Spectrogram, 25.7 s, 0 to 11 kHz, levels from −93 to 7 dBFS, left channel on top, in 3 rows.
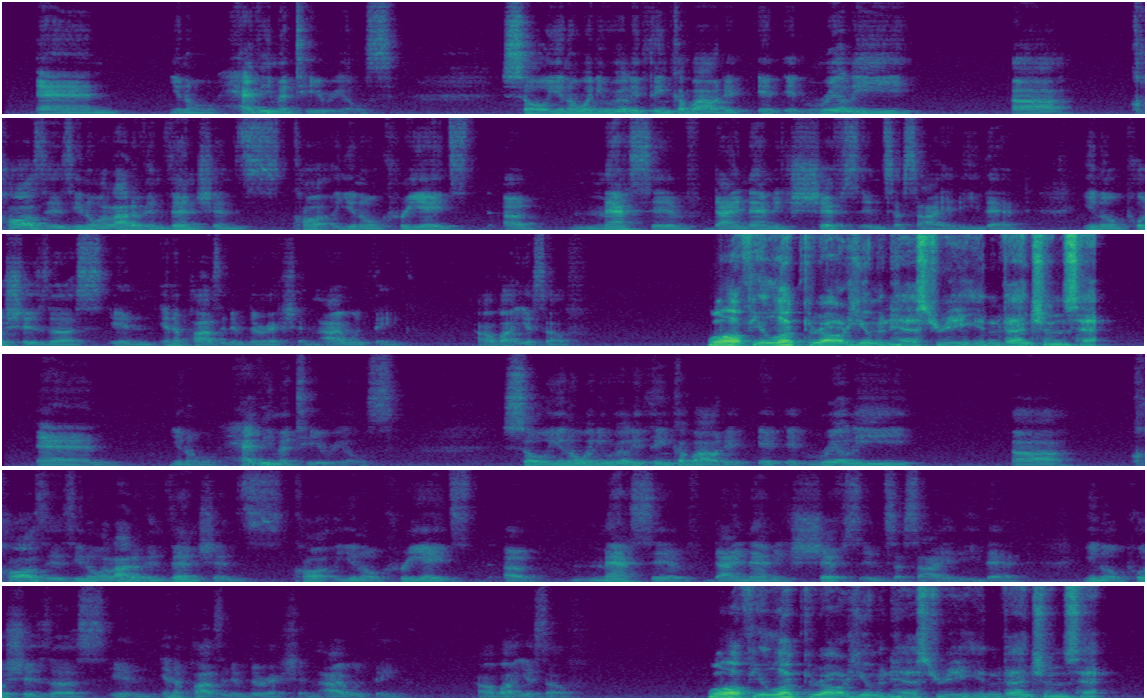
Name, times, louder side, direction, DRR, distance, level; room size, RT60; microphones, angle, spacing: voice 1, 0.2-0.8 1.2-2.9 3.3-6.8 7.6-8.0 8.5-12.0 12.3-12.5 12.8-16.1 16.4-20.1 20.7-21.5, left 2 dB, 85° left, 3.9 m, -43 dB
voice 2, 22.4-25.3, left 5 dB, 50° left, 0.6 m, -27 dB
10.5 x 5.1 x 6.8 m
head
